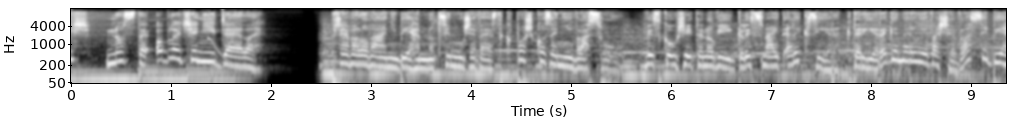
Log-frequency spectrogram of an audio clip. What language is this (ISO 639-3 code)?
ces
